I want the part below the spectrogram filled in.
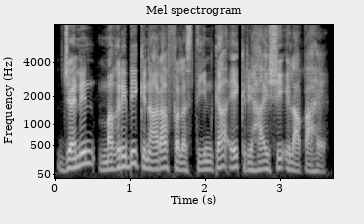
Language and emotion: Urdu, neutral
